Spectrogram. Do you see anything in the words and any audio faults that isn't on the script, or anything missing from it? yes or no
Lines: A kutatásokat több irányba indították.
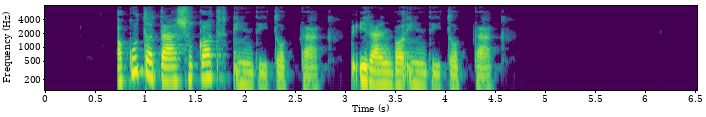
yes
